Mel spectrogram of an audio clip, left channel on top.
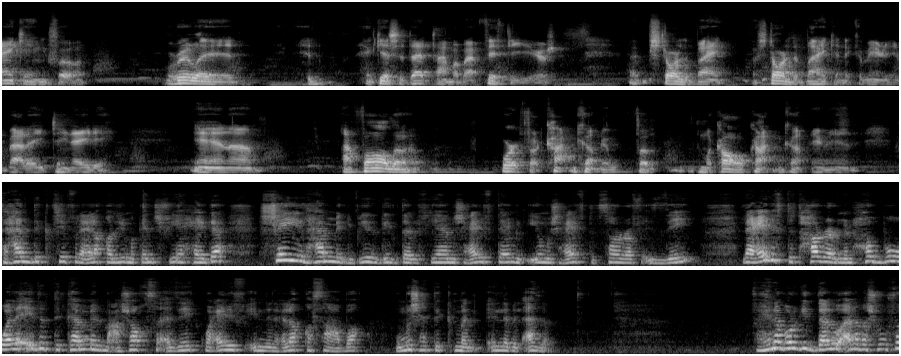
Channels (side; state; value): both; different; correlation 0.00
